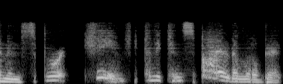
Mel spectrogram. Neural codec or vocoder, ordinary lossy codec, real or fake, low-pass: codec, 44.1 kHz, 0.9 kbps, DAC; Opus, 64 kbps; fake; 7.2 kHz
